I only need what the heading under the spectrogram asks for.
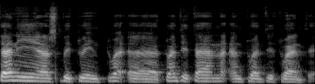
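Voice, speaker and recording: A man with an Italian accent speaks at a moderate pace in a fairly high pitch with ordinary pitch variation. The recording is very clean, with a silent background. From Italy. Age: 70s. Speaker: mathematical physicist. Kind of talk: conference presentation. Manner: halting, with many fillers.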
